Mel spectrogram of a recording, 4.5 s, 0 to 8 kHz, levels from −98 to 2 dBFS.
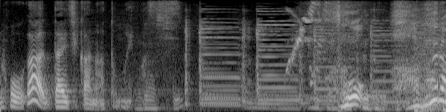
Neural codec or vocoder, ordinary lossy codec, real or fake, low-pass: none; none; real; none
